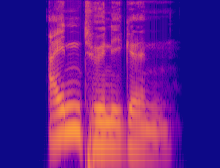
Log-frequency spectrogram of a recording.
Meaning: inflection of eintönig: 1. strong genitive masculine/neuter singular 2. weak/mixed genitive/dative all-gender singular 3. strong/weak/mixed accusative masculine singular 4. strong dative plural
- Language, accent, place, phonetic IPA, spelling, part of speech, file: German, Germany, Berlin, [ˈaɪ̯nˌtøːnɪɡn̩], eintönigen, adjective, De-eintönigen.ogg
